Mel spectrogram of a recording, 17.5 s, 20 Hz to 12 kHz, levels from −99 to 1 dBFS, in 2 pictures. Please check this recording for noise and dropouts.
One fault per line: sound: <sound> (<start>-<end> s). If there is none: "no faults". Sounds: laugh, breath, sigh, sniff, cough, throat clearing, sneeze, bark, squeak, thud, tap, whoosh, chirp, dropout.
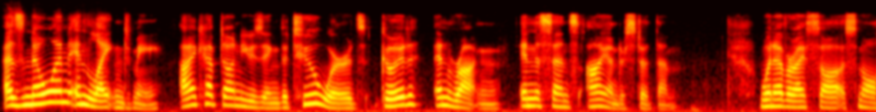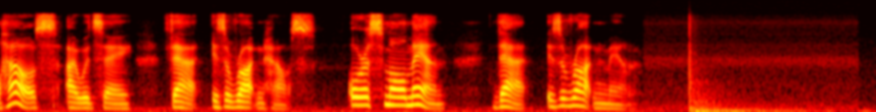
sound: thud (15.6-17.2 s)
